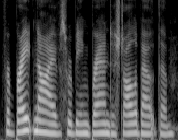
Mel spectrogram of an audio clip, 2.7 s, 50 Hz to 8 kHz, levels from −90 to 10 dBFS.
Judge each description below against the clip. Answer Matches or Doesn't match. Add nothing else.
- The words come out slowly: Doesn't match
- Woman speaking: Matches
